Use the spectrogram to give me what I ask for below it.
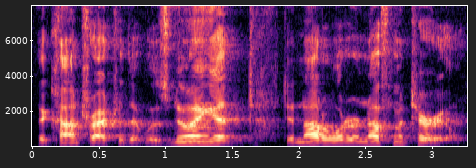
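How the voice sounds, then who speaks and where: An older man addressing a city board about his property, earnest and measured, reading from his notes. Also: medium pitch. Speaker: property owner at hearing. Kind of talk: public comment at board meeting. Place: council chambers. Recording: echoey chamber.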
